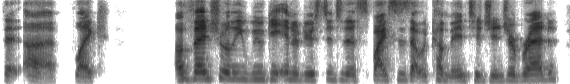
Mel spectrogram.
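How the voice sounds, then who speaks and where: A woman's voice: medium pitch, normal speed, fairly bright tone, no room sound, clean studio sound. A woman co-hosting a podcast, rambling and giggly as she presents her research in casual chat. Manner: giggly, rambling, self-deprecating.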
